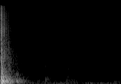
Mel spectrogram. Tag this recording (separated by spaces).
plastic field-recording furniture ambient noise shoe-bin plastic-door shoe-rack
